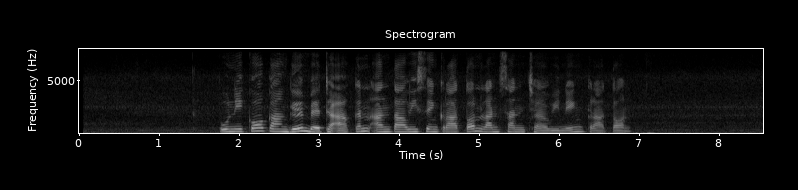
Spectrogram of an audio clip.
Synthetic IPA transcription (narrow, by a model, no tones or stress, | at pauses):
punikɔkaŋɡombed̪̥a̤ʔakənʔa̰nt̪awisɪŋkɾat̪ɔnlansand̥ʒ̥ä̤winɪŋkɾat̪ɔn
